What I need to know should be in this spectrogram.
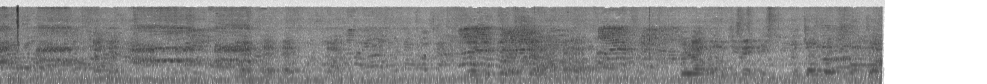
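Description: Geese honk and cackle nearby.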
